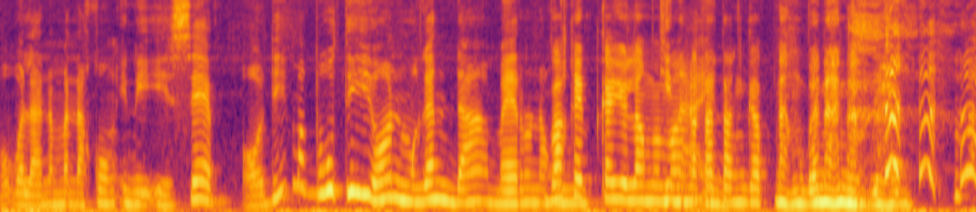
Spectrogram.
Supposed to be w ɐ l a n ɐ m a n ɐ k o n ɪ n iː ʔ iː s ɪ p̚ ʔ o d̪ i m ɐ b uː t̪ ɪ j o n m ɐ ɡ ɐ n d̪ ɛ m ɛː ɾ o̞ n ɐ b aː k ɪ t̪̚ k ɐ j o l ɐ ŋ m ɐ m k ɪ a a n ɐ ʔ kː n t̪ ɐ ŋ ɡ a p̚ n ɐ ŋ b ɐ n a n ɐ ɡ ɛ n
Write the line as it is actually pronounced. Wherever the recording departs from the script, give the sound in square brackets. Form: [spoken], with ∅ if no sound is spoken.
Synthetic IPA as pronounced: w ɐ l a n ɐ m a n ɐ k o [ŋ] ɪ n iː ʔ iː s ɪ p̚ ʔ o d̪ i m ɐ b uː t̪ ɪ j o n m ɐ ɡ ɐ n d̪ [a] m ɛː ɾ o̞ n ɐ b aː k ɪ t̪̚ k ɐ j o l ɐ ŋ m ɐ m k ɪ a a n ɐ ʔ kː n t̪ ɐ ŋ ɡ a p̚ n ɐ ŋ b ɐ n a n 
